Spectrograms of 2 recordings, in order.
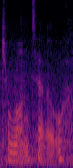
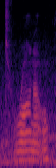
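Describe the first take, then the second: First: It is pronounced the way outsiders say it. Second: It is pronounced the way locals say it. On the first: The speaker is not from the city. The speaker calls it wrong. "not Toronto" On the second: The speaker is from the city. The speaker calls it right. "If you're a local, you call it Toronto"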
